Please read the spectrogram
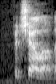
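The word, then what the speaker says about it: Bachalo: Pichello, that's how you pronounce it.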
